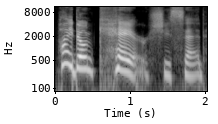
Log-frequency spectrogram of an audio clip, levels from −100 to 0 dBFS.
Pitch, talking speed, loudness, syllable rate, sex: 260 Hz, 145 wpm, -20 LUFS, 2.8 syllables/s, female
